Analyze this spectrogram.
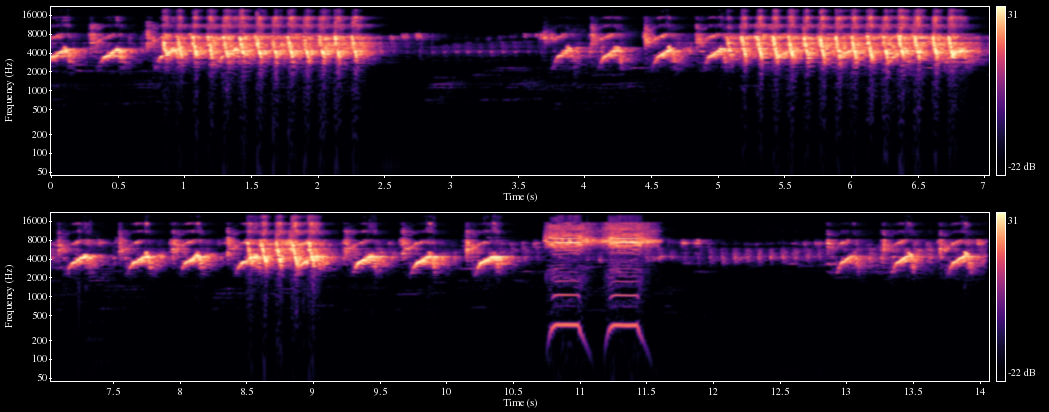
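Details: Contest-champion bar-winged prinia alternating long harsh buzzy ngebren bursts with quick runs of high hooked whistles; a brief lower tonal double sound intrudes near the end.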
